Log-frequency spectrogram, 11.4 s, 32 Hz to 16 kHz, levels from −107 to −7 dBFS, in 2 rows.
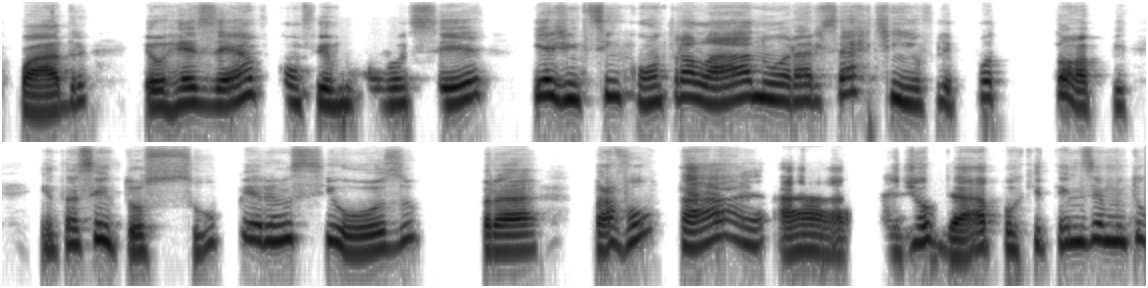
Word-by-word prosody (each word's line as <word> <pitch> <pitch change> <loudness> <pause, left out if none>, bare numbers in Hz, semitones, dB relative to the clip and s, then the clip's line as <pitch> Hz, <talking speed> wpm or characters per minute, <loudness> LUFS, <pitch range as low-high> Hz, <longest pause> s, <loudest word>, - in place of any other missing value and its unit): quadra, 140 +7 +2 0.3
eu 160 - +4
reservo, 180 - +2
confirmo 175 -4 -1
com 175 - -10
você, 180 +6 +1 0.2
e 255 - +4
a - - +8
gente 215 -1 0
se 255 - -2
encontra 235 +1 +1
lá 205 +2 +4
no 230 -2 +4
horário 200 -1 0
certinho". 250 -7 -1
Eu 170 - -8
falei: 175 -2 -7
"Pô, 240 -1 -2 0.3
top". 155 +1 0 0.3
Então, 210 - -3
assim, 255 - 0
eu 215 - -1
tô - - 0
super 230 - -5
ansioso 235 - 0 0.3
pra 155 0 +4 0.2
pra - - +2
voltar 240 - 0
a - - +1 0.5
a 150 - -9
jogar, 185 - +3
porque 180 +2 -5
tênis 225 +2 -1
é - - +3
muito 240 +3 0
200 Hz, 185 wpm, -22 LUFS, 170-235 Hz, 0.5 s, a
